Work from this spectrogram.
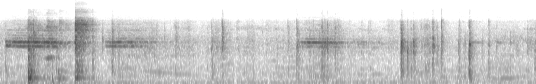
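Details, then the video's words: Village puppies play-fighting, giving thin high squeals: a drawn-out squeak near the start, another around the middle, then short scattered yelps among scuffling clicks and brief handling noises. "Puppies Fighting || Baby dog Playing"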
